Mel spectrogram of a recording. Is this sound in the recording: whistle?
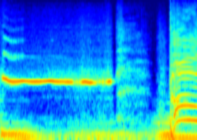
yes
